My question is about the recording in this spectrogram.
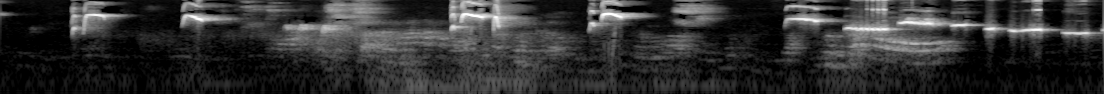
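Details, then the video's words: Song of a white-rumped shama, played to encourage young birds to sing: clear high whistled notes and sharp upswept chips, then a run of descending whistled phrases at the end. "Pancingan murai BAKALAN Agar ikutan NGEPLONG GACOR dengan CEPAT"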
